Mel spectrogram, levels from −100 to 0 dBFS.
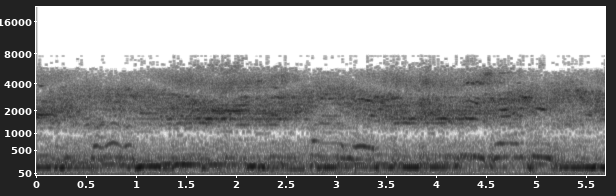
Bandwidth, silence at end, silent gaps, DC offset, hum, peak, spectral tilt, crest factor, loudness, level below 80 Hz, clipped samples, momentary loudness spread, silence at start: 7.6 kHz; 0 s; none; 2%; none; -6 dBFS; -3.5 dB/octave; 12 dB; -16 LUFS; -42 dBFS; under 0.1%; 4 LU; 0 s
